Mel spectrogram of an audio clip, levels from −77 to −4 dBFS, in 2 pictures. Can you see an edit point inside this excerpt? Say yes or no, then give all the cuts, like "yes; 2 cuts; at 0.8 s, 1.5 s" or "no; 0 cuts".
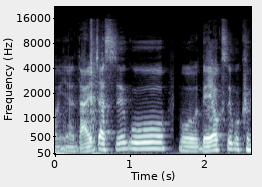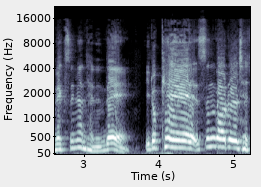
no; 0 cuts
